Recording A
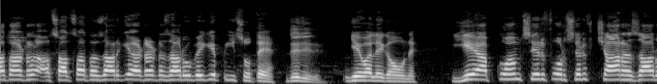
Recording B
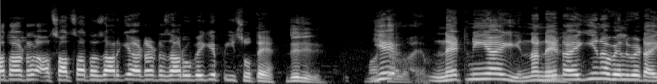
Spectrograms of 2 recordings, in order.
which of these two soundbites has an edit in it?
B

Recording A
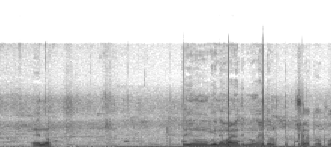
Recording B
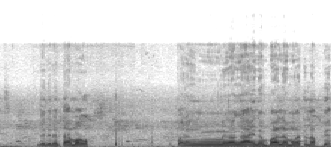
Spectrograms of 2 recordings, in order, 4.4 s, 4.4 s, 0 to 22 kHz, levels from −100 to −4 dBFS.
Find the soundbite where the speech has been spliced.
A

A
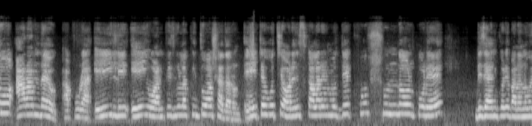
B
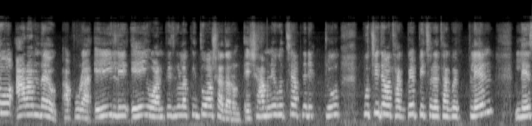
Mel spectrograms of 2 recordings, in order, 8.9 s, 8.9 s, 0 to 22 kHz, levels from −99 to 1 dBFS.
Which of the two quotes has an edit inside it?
A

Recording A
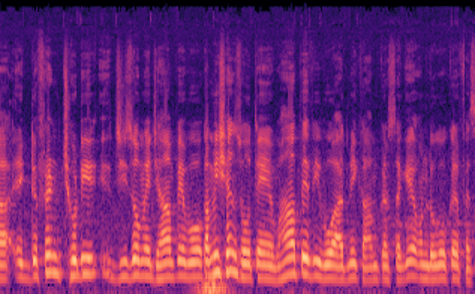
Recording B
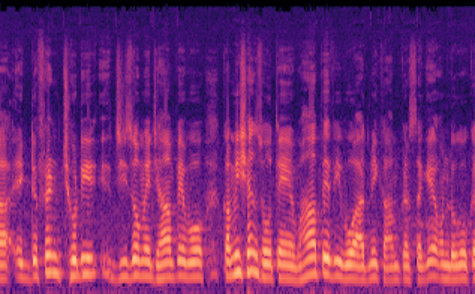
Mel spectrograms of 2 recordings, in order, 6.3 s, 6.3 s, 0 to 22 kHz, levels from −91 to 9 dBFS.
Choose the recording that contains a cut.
A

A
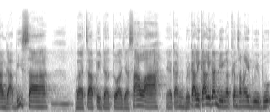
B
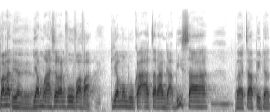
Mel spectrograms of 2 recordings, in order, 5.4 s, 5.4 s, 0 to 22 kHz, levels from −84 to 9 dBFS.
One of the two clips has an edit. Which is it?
B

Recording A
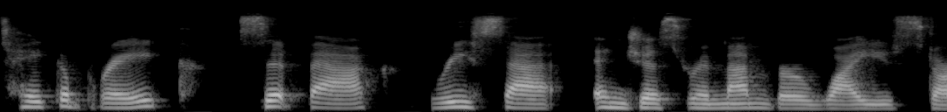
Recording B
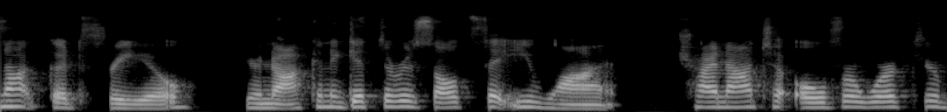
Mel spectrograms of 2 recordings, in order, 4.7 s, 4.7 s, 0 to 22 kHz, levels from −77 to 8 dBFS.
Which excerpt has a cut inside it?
A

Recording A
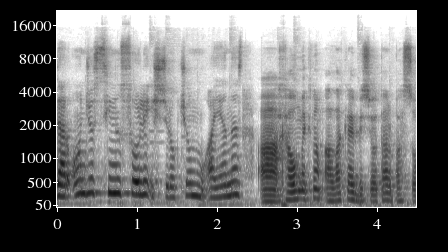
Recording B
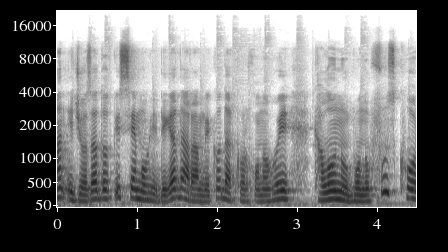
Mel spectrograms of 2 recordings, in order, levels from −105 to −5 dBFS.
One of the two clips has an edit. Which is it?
A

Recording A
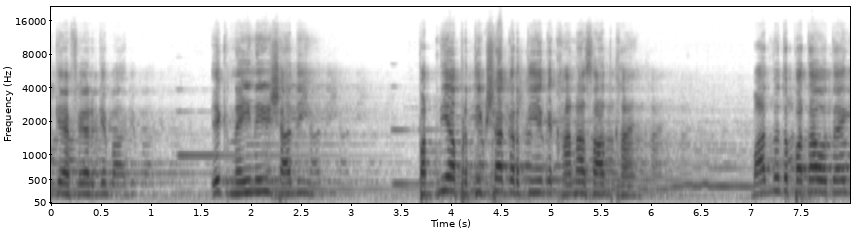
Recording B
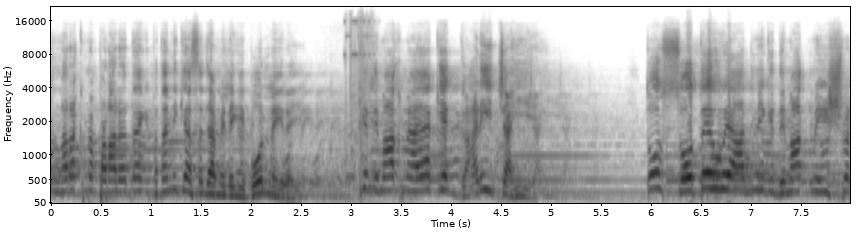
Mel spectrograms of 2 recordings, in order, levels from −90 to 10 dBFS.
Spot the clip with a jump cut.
B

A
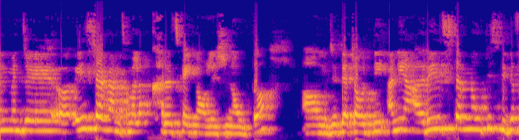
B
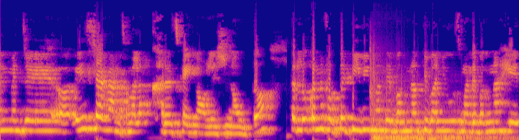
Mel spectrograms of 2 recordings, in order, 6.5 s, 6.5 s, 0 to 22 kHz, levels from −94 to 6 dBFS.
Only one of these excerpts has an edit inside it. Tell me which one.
B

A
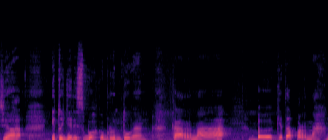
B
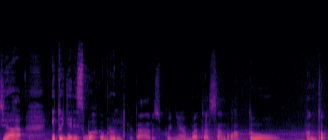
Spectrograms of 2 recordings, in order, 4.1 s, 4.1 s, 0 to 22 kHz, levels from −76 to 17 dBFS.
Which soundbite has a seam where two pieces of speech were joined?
B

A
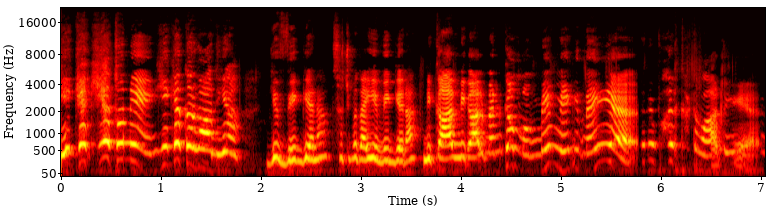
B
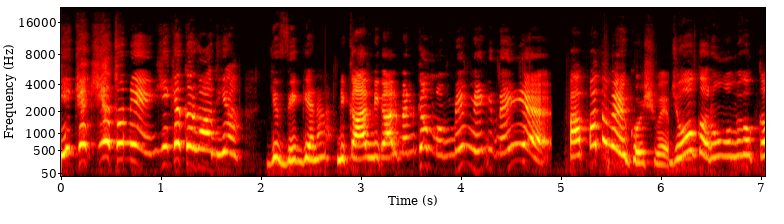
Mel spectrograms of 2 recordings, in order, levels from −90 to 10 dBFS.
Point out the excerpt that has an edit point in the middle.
B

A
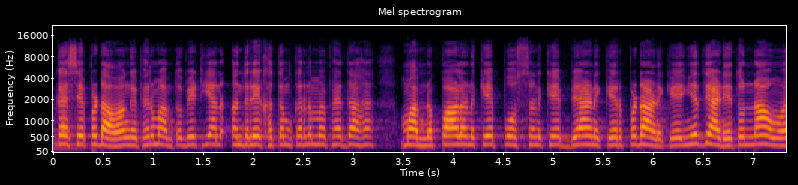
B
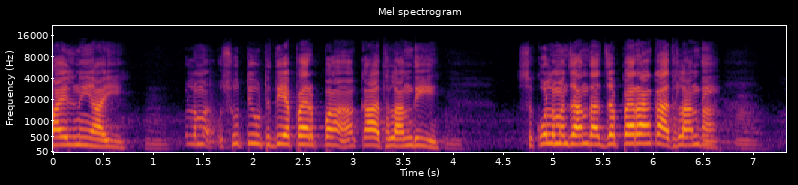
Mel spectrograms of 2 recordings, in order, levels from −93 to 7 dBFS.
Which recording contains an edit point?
B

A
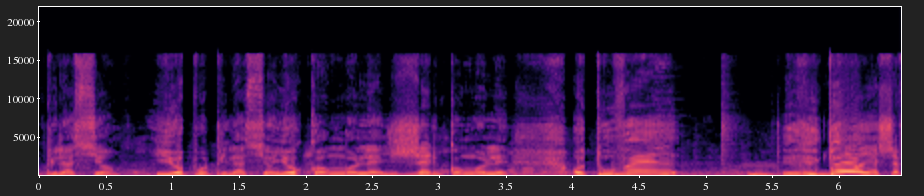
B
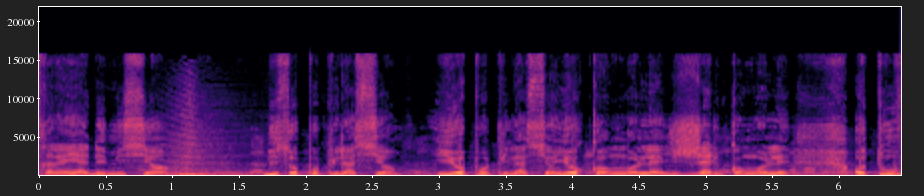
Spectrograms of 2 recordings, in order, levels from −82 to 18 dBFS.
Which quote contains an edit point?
B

